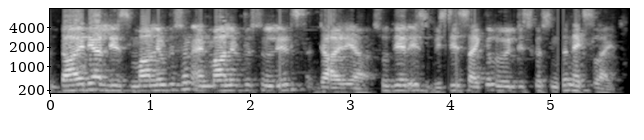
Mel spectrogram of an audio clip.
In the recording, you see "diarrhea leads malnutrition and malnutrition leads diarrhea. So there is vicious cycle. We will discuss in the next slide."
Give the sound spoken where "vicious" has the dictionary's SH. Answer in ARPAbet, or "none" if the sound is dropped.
S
